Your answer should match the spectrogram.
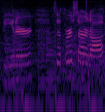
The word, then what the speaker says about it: Wiener: We say Wiener dogs, but the German pronunciation would be Wiener.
